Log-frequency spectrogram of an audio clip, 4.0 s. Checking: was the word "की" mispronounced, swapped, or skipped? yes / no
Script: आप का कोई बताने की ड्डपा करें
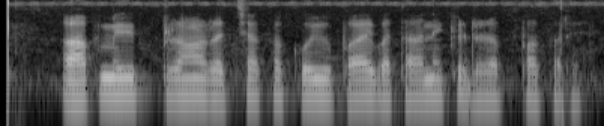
no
